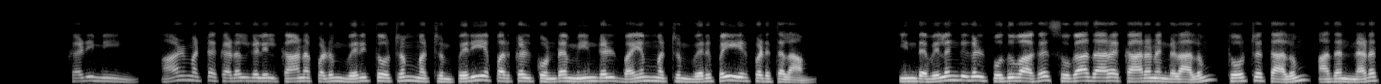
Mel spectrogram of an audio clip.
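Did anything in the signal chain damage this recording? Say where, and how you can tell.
Yes. In call processing, automatic gain rising over 0.7 to 4.43 s lifts the level by about 12 dB after judging the input too quiet, so speech and background swell together.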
